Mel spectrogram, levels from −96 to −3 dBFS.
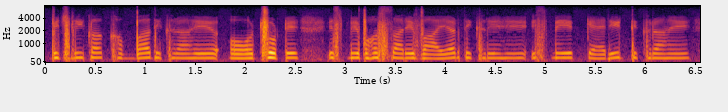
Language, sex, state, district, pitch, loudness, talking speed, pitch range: Hindi, female, Bihar, Muzaffarpur, 240 Hz, -25 LUFS, 190 wpm, 235-250 Hz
